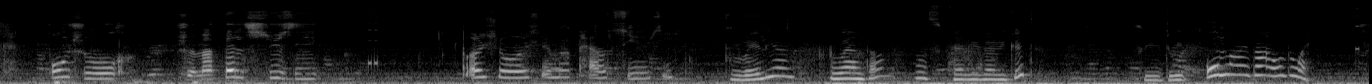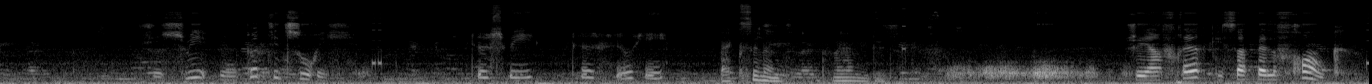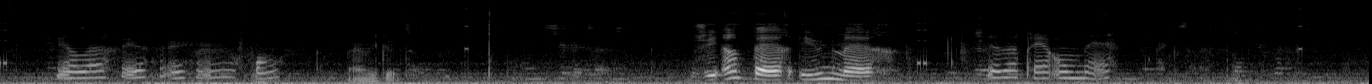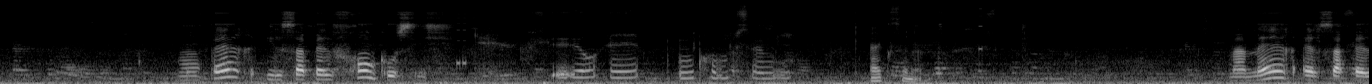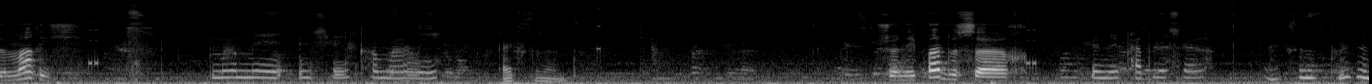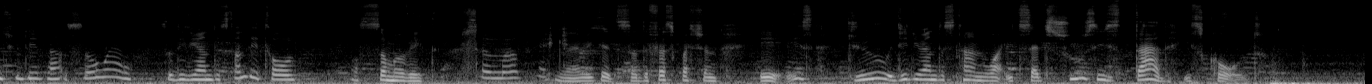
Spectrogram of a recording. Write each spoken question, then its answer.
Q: So the first question is, did you understand what it said Susie's dad is called?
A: mon père, il s'appelle Franck aussi.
